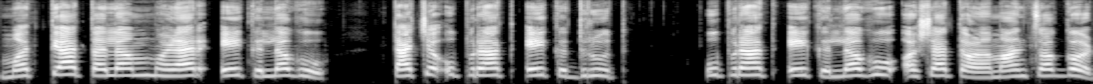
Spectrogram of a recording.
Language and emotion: Goan Konkani, neutral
